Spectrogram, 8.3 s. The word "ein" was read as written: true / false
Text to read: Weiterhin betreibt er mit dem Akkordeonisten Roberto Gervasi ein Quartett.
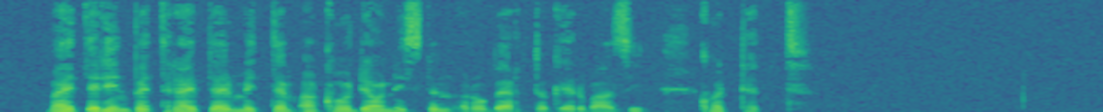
false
